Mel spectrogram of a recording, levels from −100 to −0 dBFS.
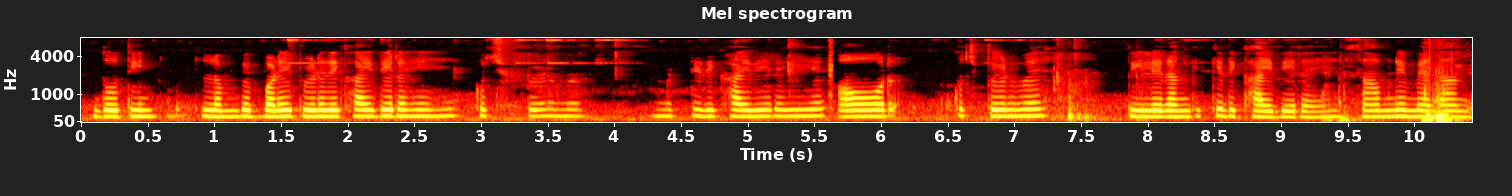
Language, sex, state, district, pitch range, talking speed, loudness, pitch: Hindi, female, Maharashtra, Nagpur, 215-230 Hz, 140 wpm, -21 LUFS, 220 Hz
